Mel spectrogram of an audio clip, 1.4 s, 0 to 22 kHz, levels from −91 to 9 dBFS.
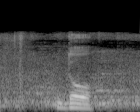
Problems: none marked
